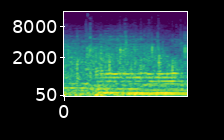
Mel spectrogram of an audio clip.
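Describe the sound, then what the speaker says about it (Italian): A crowd applauds steadily after a final at a dance competition, dense clapping filling a large hall over a sustained musical backdrop. "Grande applauso per questa finale in pista"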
